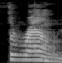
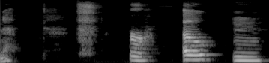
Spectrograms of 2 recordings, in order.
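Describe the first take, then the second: First: Said in the usual way. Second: THRONE split into four sounds; th... r... oh... n, separated; sounded out phonemes. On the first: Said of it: "breaking down those words". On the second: Shown as a demonstration. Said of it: "breaking down those words into their sounds".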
